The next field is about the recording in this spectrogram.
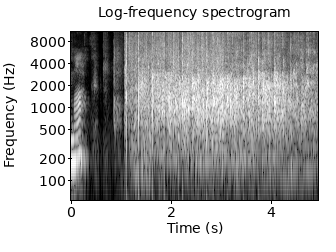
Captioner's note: applause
